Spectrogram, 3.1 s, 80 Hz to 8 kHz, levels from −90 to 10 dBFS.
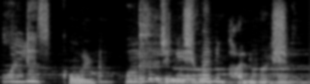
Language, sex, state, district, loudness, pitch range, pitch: Bengali, female, West Bengal, Kolkata, -20 LUFS, 250-305 Hz, 280 Hz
